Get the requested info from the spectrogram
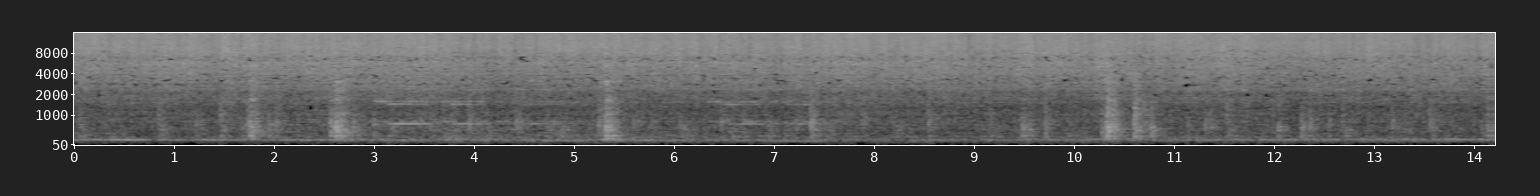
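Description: Crushed green peas sizzling in hot oil in a nonstick kadai as they roast on a low flame, stirred with a wooden spatula: a steady frying hiss with a few short scrapes and taps of the spatula against the pan.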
